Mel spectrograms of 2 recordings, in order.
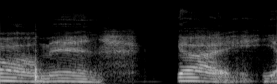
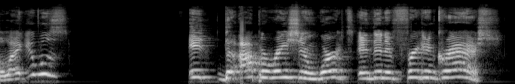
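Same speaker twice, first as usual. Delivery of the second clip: high-pitched rant; 13 semitones higher than usual. Real, not acted. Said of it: "more mad at Blender".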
